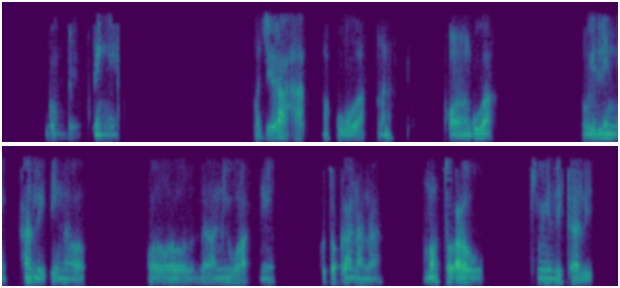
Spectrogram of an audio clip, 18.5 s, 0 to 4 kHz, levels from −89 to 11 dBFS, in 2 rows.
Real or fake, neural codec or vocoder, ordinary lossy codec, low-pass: fake; codec, 24 kHz, 1.5 kbps, HILCodec; MP3, 32 kbps; 3.6 kHz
